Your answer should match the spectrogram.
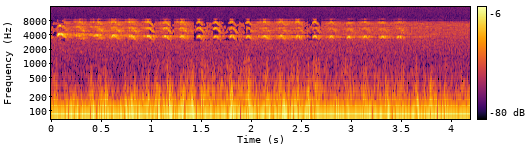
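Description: Eurasian hobbies calling at the nest: a rapid run of high, repeated notes that fades out about three and a half seconds in, over a steady low rumble.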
